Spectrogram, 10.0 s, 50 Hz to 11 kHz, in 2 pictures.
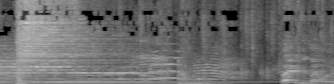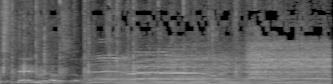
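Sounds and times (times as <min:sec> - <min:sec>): electric guitar and bass chord: 0:00.0 - 0:03.1, 0:08.2 - 0:10.0.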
